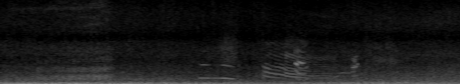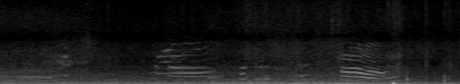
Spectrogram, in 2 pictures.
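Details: Several cats, three of them black, meowing outdoors; short rising-and-falling mews scattered through the clip, some in quick pairs, over steady low rumbling background noise like surf or wind.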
